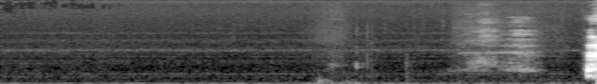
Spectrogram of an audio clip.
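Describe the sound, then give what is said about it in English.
After a long quiet stretch with faint breathy stirrings, a sudden loud sneeze bursts out at the very end, cut off almost as soon as it starts. “Bless you.”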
